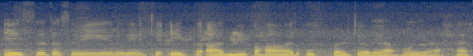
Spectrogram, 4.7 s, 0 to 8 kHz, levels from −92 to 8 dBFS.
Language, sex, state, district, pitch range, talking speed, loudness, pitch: Punjabi, male, Punjab, Kapurthala, 205-230 Hz, 125 wpm, -15 LUFS, 215 Hz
